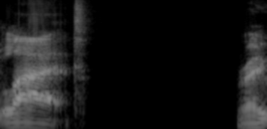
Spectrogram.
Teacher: it would probably come out more like L right where the the a is extended before it hits the I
